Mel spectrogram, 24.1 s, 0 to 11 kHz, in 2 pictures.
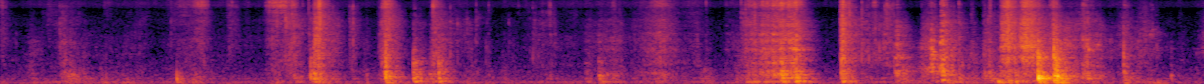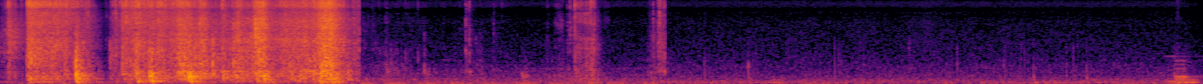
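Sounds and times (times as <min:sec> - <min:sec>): rustling and crinkling handling: 0:00.0 - 0:18.7.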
